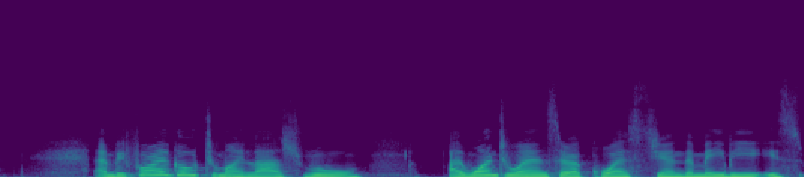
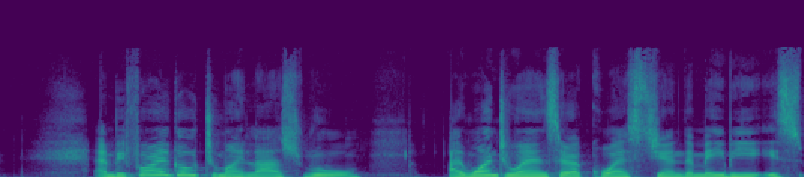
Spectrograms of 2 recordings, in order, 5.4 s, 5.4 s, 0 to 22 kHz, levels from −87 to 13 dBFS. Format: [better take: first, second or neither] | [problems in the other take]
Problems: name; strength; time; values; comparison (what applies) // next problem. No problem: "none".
second | muffled; very; fading above 1.5 kHz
